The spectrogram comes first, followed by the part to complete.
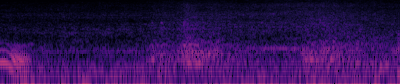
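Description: A vehicle passing along the street, an even rushing noise that swells after a short spoken 'oh'.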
